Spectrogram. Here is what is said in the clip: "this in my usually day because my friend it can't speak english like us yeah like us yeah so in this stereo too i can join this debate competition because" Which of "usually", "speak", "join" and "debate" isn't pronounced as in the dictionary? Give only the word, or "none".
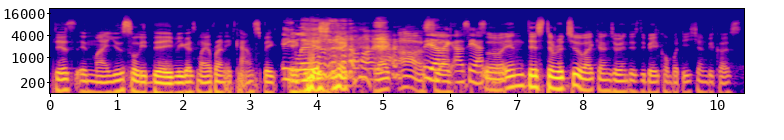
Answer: usually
